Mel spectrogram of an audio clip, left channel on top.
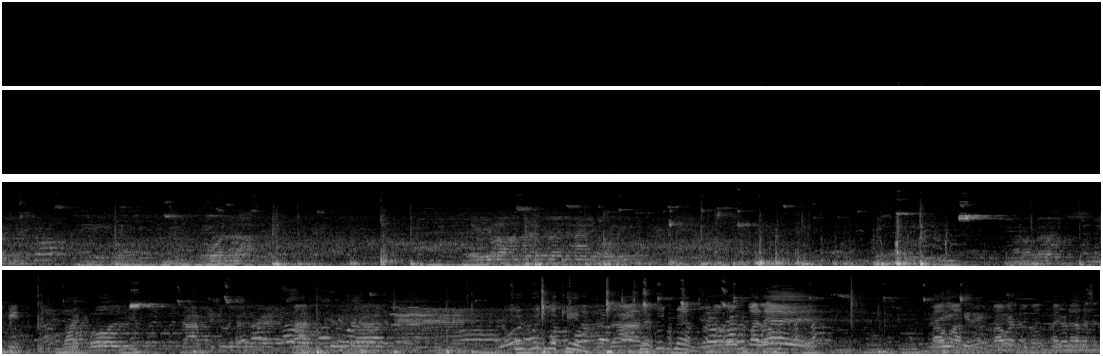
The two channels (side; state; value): left; silent; 52 dB below the other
